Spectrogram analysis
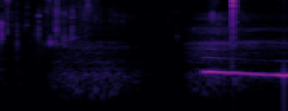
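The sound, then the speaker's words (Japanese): Cold water is poured into a container and stirred while preparing gauze for soaking. Soft splashing and trickling sounds are followed by a faint, steady pouring stream with a sustained tone. “本当はお湯がいいんですけど、ないので水を注ぎます。そして、かき混ぜてっと。”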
